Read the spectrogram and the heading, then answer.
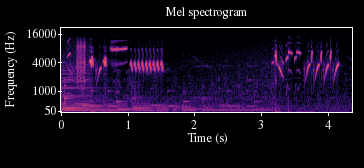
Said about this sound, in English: Singing from atop a cactus, a handsome bird greets the new day. It's a black-throated sparrow, an iconic desert denizen of the southwestern U.S. and northern Mexico.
